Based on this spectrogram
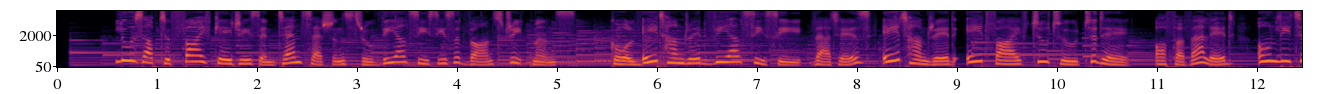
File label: Radio Spot; VLCC Dubai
